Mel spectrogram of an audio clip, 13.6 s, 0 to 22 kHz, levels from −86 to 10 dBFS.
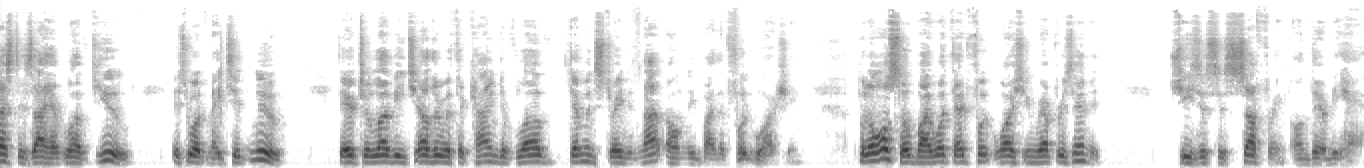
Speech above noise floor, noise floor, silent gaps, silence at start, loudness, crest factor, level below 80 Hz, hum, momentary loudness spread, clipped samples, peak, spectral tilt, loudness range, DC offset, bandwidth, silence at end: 48 dB; -72 dBFS; none; 0 s; -25 LUFS; 20 dB; -74 dBFS; none; 12 LU; under 0.1%; -4 dBFS; -5 dB/octave; 5 LU; under 0.1%; 17.5 kHz; 0.05 s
